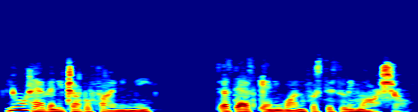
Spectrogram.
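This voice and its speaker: An actress playing a polite, firm but coy young librarian in a composed, gently teasing 1940s radio drama style. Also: female voice, lowish voice, brisk, slightly rough. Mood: coy, amused. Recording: tinny, narrow-band 1940s radio recording.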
